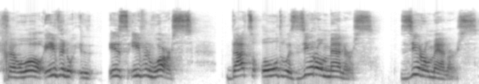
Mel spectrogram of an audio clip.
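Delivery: heavy put-on Russian accent. After praise for a french accent, speaker switches to quoting someone in a russian accent. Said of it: "let me do my Russian accent".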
